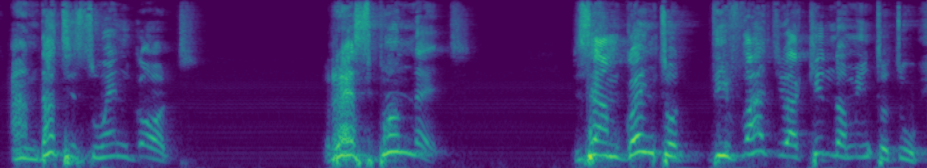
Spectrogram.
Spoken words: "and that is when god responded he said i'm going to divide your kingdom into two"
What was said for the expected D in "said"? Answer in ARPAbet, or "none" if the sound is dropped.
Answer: none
